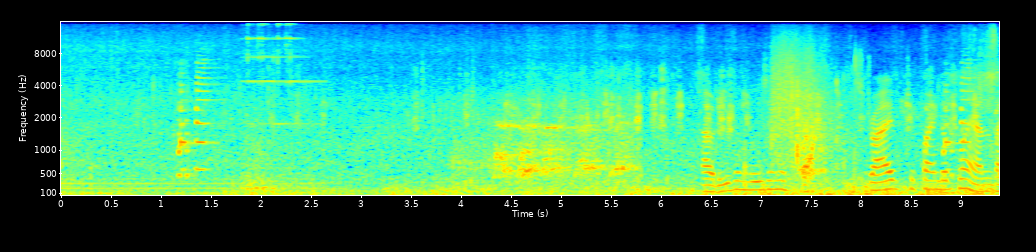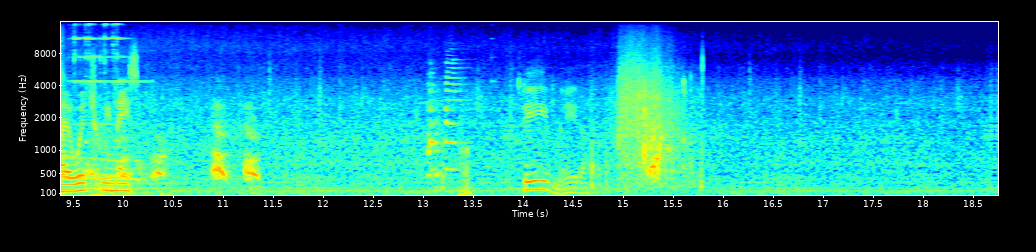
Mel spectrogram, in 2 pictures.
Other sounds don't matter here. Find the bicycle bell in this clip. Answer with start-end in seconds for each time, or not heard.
1.2-2.6, 8.8-10.2, 13.1-13.6.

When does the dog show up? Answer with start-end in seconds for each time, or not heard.
3.9-5.8, 9.4-11.4.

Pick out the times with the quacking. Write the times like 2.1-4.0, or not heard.
0.4-9.4.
